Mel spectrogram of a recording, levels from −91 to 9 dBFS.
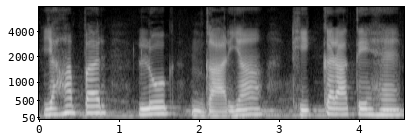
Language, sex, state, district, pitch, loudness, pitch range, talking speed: Hindi, male, Bihar, Patna, 135 Hz, -14 LUFS, 115-150 Hz, 90 wpm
